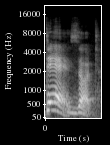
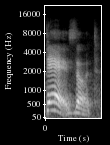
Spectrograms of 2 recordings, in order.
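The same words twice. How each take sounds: First: The stress is on the first syllable. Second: The stress is on the first syllable.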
